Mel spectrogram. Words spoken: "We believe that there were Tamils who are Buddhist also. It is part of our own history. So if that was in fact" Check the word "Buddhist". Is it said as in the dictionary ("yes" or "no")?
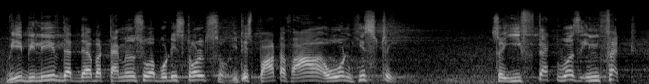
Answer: yes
